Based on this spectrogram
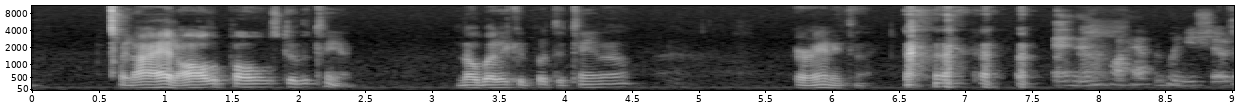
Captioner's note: laughter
